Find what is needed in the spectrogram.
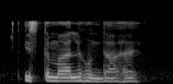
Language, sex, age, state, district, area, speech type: Punjabi, male, 18-30, Punjab, Fatehgarh Sahib, rural, spontaneous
